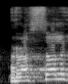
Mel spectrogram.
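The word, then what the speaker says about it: Russell: जिसके लेखक कौन है, बर्ट्रैंड रसल, या इसको रसेल भी कहते हैं, बर्ट्रैंड, लेकिन आप लोग सही प्रोनाउंसिएशन रसल ही होता है, बर्ट्रैंड रसल।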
